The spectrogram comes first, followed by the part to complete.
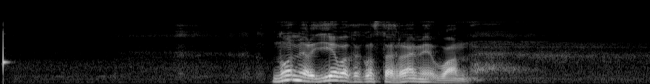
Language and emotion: Russian, neutral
